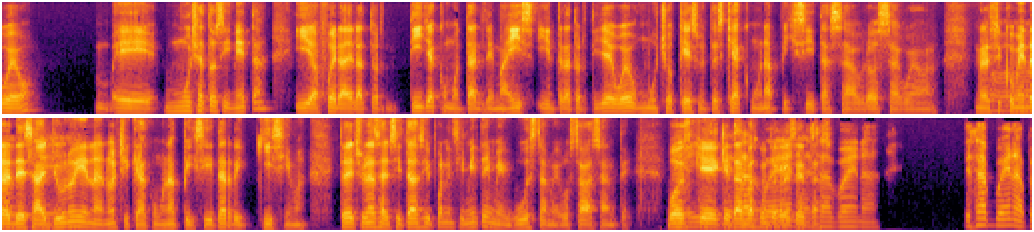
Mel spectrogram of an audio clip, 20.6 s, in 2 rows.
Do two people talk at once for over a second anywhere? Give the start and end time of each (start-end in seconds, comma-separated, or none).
9.8-11.1, 17.0-18.6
